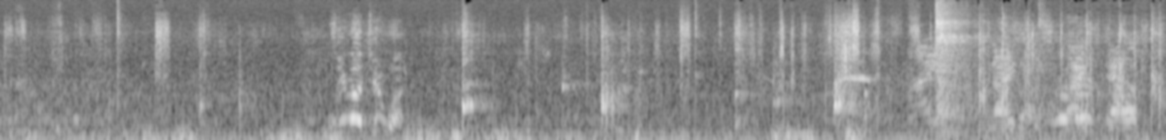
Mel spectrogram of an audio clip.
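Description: Paddles hit a plastic ball back and forth with sharp pops.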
